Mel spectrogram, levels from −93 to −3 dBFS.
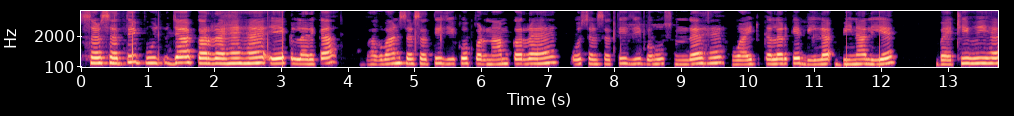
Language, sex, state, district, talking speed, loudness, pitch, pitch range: Hindi, female, Bihar, Sitamarhi, 125 wpm, -15 LUFS, 255 Hz, 235-270 Hz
